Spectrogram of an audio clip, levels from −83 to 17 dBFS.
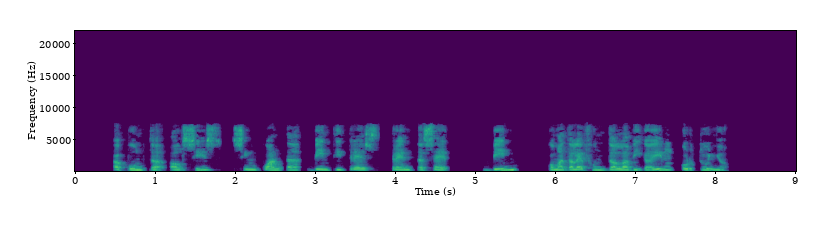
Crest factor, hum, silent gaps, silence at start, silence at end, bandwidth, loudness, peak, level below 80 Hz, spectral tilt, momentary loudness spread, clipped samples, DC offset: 16 dB; none; 1.84-1.97 s, 2.86-2.90 s, 3.82-3.96 s, 4.69-5.09 s, 5.65-5.91 s, 7.50-7.58 s; 0.5 s; 0.9 s; 7.8 kHz; -18 LUFS; -2 dBFS; -58 dBFS; -4 dB/octave; 6 LU; under 0.1%; under 0.1%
